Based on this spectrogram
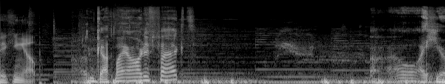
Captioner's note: Vex noises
